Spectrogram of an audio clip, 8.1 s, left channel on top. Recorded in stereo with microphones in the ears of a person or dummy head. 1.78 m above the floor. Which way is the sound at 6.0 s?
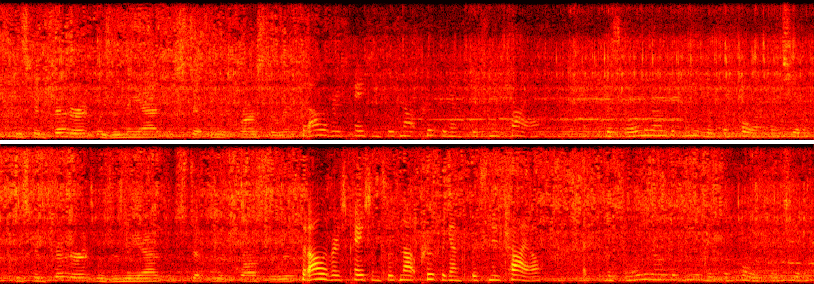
55° left (ahead or behind).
